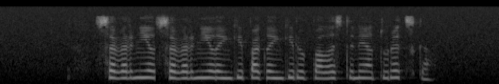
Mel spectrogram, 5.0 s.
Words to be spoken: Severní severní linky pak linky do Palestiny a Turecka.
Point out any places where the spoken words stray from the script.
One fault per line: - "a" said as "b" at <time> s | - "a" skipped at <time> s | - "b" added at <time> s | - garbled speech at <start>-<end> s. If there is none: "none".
none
